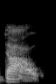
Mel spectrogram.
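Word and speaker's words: Tao: becomes about Dow t-a-o which is pronounced Dao in China is about of course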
